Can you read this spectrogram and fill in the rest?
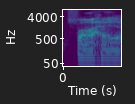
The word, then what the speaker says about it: Fage: Proper Greek yogurt, so like total fahe, I think is how you say it, F-A-G-E, or skia, I don't know how you say that one.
